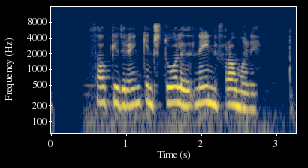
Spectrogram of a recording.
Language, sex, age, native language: Icelandic, female, 13, Icelandic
